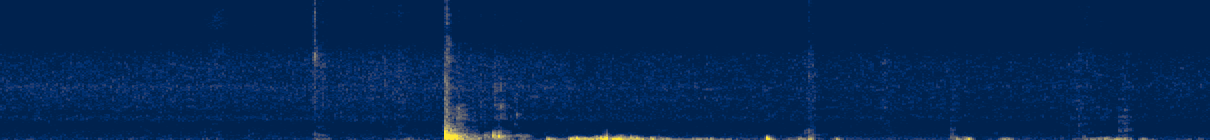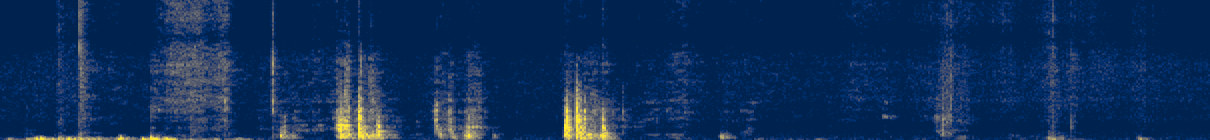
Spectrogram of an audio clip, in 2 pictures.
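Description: Wooden lumber boards knocking and clattering as they are handled and set down: an irregular series of knocks and dull thuds, the sharpest about two seconds in and two more in the second half.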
